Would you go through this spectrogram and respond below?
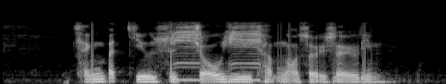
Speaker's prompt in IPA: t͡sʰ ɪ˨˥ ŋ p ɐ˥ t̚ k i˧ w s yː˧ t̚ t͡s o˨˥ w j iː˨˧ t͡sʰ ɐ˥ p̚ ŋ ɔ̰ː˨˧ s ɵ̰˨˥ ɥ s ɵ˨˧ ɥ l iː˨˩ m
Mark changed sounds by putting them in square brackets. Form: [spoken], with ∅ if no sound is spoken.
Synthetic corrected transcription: t͡sʰ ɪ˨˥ ŋ p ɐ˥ t̚ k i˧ w s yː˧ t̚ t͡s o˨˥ w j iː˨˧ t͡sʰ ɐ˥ p̚ ŋ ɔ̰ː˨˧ s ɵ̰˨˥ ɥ s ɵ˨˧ ɥ l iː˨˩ m

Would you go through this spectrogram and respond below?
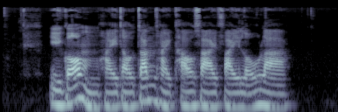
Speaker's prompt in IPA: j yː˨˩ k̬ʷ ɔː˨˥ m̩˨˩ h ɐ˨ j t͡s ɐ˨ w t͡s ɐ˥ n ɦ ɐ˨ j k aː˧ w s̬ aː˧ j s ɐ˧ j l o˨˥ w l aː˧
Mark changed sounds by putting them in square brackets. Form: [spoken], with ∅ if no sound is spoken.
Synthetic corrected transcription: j yː˨˩ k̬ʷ ɔː˨˥ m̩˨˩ h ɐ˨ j t͡s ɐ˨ w t͡s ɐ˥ n ɦ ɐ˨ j [kʰ] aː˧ w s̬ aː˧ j [f] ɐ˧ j l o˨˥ w l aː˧

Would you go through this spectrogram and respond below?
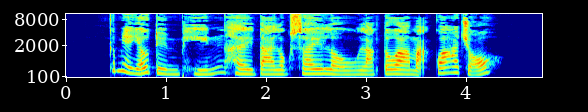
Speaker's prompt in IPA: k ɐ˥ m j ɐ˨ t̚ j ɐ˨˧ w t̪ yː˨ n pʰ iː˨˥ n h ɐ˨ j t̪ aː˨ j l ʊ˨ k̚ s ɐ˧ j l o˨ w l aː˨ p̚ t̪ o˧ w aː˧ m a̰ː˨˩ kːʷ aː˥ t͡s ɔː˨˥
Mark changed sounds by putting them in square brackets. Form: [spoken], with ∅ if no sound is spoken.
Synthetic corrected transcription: k ɐ˥ m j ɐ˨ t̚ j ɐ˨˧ w t̪ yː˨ n pʰ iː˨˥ n h ɐ˨ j t̪ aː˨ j l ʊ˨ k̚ s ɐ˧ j l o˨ w l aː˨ [k̚] t̪ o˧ w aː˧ m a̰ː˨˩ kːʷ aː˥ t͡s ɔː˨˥

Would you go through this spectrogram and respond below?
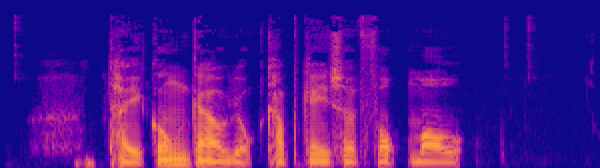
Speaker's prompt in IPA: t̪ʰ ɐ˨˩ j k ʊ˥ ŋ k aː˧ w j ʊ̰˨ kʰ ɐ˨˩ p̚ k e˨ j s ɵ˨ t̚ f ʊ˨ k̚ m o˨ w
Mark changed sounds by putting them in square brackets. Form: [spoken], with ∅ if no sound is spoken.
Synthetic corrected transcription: t̪ʰ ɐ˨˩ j k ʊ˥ ŋ k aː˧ w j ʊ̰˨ kʰ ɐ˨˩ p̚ k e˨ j s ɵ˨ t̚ f ʊ˨ k̚ m o˨ w

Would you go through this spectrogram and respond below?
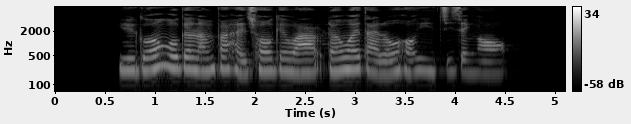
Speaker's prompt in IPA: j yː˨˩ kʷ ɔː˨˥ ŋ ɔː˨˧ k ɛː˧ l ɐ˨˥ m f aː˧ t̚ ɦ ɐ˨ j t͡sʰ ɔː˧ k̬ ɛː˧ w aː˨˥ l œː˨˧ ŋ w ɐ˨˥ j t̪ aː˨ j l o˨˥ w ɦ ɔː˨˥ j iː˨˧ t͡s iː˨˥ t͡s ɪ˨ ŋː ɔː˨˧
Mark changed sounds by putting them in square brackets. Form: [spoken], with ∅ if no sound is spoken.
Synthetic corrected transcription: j yː˨˩ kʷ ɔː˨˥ ŋ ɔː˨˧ k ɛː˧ l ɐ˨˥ m f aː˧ t̚ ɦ ɐ˨ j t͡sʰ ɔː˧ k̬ ɛː˧ w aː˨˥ l œː˨˧ ŋ w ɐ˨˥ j t̪ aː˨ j l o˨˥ w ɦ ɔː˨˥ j iː˨˧ t͡s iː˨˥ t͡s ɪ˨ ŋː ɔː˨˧

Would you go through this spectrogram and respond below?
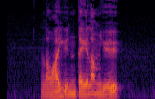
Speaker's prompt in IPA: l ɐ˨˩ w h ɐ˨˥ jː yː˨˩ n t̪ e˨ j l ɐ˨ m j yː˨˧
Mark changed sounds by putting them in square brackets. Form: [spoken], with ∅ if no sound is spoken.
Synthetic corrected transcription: l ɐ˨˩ w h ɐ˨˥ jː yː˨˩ n t̪ e˨ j l ɐ˨ m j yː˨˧

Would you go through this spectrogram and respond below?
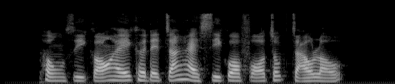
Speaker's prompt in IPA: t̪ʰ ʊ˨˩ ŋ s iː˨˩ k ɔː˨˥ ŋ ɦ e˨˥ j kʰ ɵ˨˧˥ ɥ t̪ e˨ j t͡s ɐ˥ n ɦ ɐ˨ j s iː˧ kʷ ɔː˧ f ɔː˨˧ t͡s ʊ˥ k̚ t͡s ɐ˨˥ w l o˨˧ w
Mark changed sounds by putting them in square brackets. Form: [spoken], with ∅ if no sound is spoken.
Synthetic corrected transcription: t̪ʰ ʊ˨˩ ŋ s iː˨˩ k ɔː˨˥ ŋ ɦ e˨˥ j kʰ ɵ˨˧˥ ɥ t̪ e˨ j t͡s ɐ˥ n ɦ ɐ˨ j s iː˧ kʷ ɔː˧ f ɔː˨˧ t͡s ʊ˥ k̚ t͡s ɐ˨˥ w l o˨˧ w

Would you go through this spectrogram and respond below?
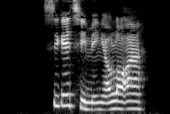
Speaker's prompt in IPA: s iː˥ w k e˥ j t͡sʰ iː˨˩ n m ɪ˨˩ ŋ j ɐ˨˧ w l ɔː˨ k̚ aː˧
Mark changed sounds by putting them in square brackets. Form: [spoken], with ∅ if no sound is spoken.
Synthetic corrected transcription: s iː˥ [∅] k e˥ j t͡sʰ iː˨˩ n m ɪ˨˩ ŋ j ɐ˨˧ w l ɔː˨ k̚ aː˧

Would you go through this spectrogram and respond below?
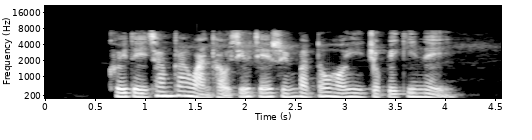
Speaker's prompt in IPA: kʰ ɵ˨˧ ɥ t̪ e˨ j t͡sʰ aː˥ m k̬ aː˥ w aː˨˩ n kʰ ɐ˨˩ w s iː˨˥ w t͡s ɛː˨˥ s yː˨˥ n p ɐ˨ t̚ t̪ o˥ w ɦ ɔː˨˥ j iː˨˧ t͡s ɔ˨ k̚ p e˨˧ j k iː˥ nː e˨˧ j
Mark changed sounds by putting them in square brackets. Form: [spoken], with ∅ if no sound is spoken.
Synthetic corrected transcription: kʰ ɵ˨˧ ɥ t̪ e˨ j t͡sʰ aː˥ m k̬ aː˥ w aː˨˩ n kʰ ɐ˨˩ w s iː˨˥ w t͡s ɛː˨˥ s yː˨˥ n p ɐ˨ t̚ t̪ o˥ w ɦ ɔː˨˥ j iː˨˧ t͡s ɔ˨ k̚ p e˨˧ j k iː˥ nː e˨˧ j

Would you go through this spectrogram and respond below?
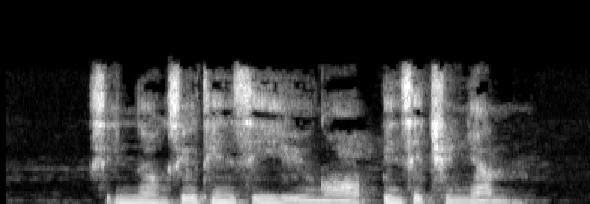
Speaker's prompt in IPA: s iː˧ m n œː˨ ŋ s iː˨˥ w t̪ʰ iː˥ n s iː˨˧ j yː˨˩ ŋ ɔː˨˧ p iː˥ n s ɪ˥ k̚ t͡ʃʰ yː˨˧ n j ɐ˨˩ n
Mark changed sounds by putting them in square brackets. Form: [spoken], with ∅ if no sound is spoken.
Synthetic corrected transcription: s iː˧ [n] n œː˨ ŋ s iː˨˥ w t̪ʰ iː˥ n s iː˨˧ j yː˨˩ ŋ ɔː˨˧ p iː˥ n s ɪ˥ k̚ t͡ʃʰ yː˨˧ n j ɐ˨˩ n

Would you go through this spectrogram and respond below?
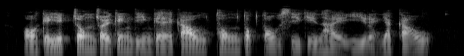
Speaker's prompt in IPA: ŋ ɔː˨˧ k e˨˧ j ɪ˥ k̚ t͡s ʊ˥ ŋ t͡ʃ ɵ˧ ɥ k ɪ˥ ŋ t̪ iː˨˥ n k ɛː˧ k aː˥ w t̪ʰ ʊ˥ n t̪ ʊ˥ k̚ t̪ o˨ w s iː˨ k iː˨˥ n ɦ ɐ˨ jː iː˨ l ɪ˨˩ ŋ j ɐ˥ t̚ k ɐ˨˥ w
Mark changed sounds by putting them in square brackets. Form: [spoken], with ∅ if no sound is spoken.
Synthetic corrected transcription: ŋ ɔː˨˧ k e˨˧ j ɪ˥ k̚ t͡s ʊ˥ ŋ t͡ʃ ɵ˧ ɥ k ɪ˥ ŋ t̪ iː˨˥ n k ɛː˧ k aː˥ w t̪ʰ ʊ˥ [ŋ] t̪ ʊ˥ k̚ t̪ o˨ w s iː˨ k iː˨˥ n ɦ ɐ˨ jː iː˨ l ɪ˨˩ ŋ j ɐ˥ t̚ k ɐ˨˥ w

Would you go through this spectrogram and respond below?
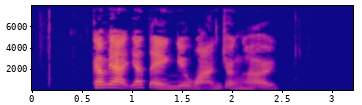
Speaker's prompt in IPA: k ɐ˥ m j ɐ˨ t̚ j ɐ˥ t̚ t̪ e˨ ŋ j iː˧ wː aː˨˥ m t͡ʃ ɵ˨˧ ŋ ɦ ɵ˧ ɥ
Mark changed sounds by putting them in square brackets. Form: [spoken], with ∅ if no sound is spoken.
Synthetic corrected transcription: k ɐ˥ m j ɐ˨ t̚ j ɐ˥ t̚ t̪ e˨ ŋ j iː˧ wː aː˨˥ [n] t͡ʃ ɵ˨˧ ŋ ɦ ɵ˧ ɥ

